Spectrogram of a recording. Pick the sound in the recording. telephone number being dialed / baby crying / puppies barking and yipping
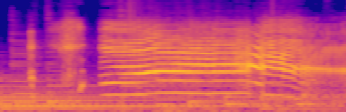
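baby crying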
